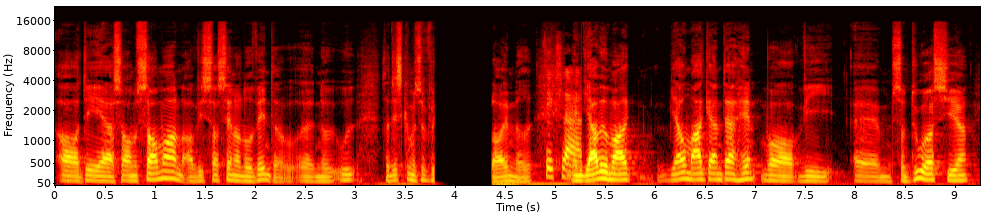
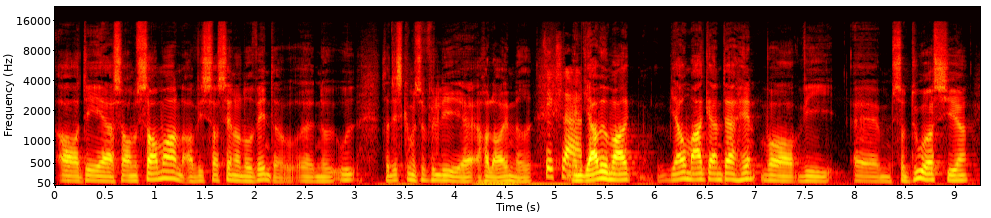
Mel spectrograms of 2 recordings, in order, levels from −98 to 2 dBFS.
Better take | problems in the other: second | audio cutting out; at 4 s for 0.5 s

